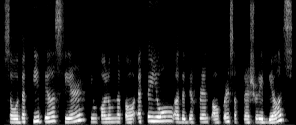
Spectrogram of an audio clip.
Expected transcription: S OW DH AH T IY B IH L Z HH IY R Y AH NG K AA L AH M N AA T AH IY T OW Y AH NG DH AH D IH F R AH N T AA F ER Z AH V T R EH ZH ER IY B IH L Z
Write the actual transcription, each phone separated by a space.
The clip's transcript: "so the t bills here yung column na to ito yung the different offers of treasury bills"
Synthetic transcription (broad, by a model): S OW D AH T IY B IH L S HH IY R Y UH NG K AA L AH M N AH T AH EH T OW Y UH NG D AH D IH F R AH N T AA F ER S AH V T R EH SH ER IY B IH L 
